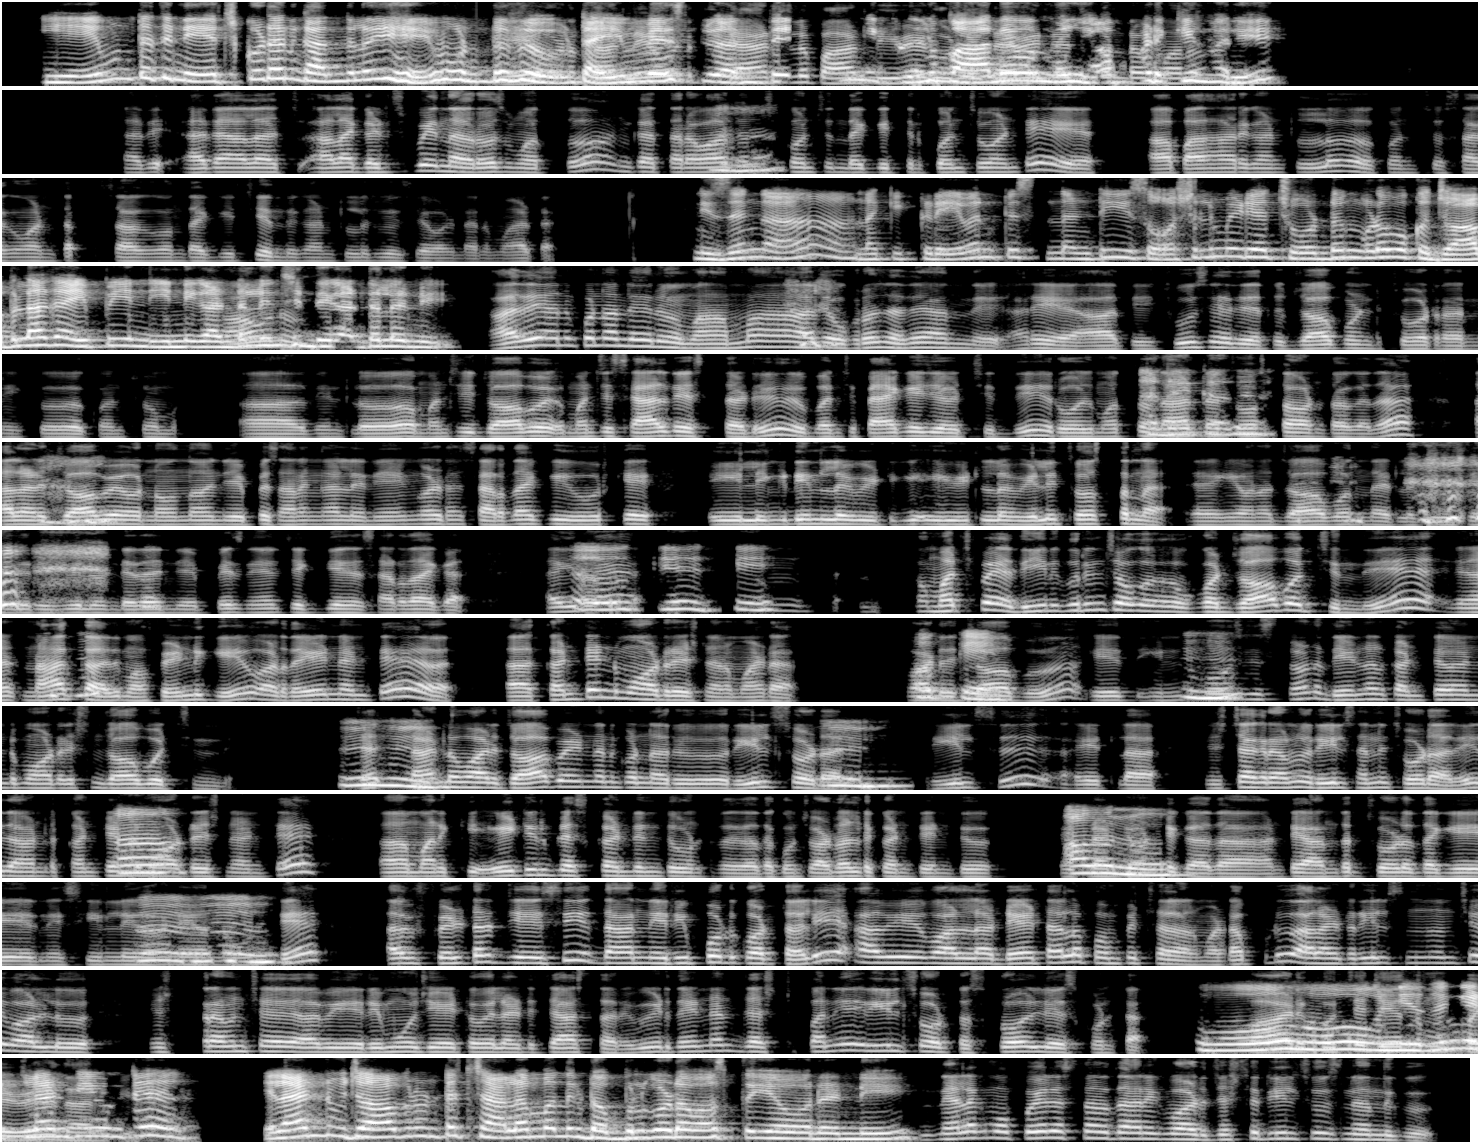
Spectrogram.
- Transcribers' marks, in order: laughing while speaking: "ఏం ఉండదు. టైమ్ వేస్ట్ అంతే. మీ కళ్ళు బానే ఉన్నయ్యా అప్పటికీ మరి?"; in English: "వేస్ట్"; in English: "సోషల్ మీడియా"; laughing while speaking: "ఇన్ని గంటల నించి, ఇన్ని గంటలని"; chuckle; in English: "శాలరీ"; in English: "ప్యాకేజీ"; chuckle; in English: "లింక్డ్ ఇన్‌లో"; chuckle; in English: "రివ్యూలు"; in English: "చెక్"; in English: "ఫెండ్‌కి"; in English: "కంటెంట్ మోడరేషన్"; in English: "ఇన్ఫోసిస్‌లోనో"; in English: "కంటెంట్ మోడరేషన్"; in English: "రీల్స్"; in English: "రీల్స్"; in English: "ఇన్స్టాగ్రామ్‌లో రీల్స్"; in English: "కంటెంట్ మోడరేషన్"; in English: "ఎయిటీన్ ప్లస్ కంటెంట్"; in English: "అడల్ట్ కంటెంట్"; in English: "ఫిల్టర్"; in English: "రిపోర్ట్"; in English: "డేటాలో"; in English: "రీల్స్"; in English: "ఇన్ స్ట్రాం"; "ఇన్స్టాగ్రామ్" said as "ఇన్ స్ట్రాం"; in English: "రిమూవ్"; in English: "జస్ట్"; in English: "రీల్స్"; in English: "స్క్రోల్"; in English: "జస్ట్ రీల్స్"
- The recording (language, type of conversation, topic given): Telugu, podcast, సోషల్ మీడియా మీ వినోదపు రుచిని ఎలా ప్రభావితం చేసింది?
